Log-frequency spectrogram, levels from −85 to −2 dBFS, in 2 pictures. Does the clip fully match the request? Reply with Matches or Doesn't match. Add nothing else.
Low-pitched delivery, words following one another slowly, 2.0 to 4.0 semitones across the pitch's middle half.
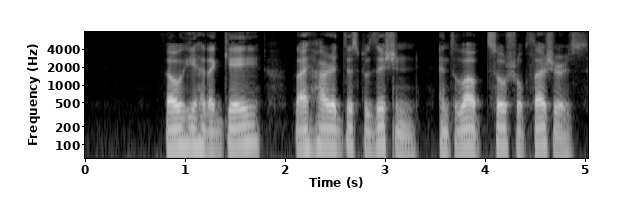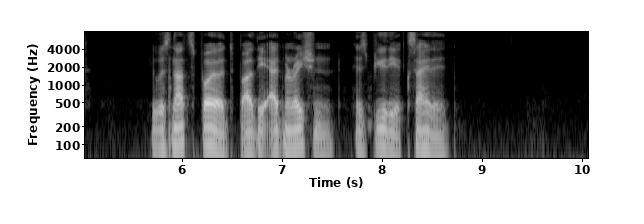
Matches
